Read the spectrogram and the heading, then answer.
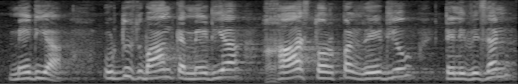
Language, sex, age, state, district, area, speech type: Urdu, male, 18-30, Uttar Pradesh, Saharanpur, urban, spontaneous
